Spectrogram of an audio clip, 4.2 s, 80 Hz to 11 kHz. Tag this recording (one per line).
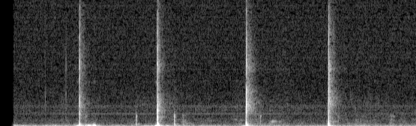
Hitting
punch
hit
2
